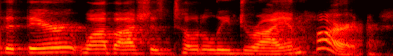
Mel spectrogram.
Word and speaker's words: Wabash: we must she's saying it's not pronounced with a broad a so that would mean wabash wabash yes anyway we stand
